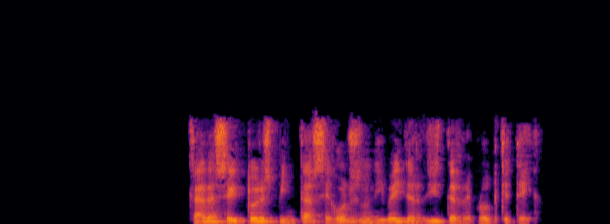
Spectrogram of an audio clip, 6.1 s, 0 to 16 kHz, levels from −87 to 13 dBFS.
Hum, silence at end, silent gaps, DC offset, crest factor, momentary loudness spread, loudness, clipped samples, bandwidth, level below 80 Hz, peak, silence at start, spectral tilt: none; 0.75 s; none; under 0.1%; 18 dB; 9 LU; -17 LUFS; under 0.1%; 8 kHz; -60 dBFS; -2 dBFS; 1.9 s; -3 dB/octave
